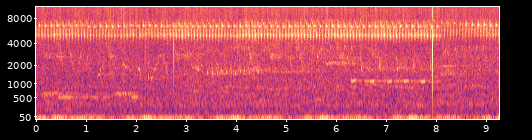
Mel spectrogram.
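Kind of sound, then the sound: bird, river warbler song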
